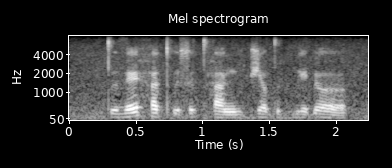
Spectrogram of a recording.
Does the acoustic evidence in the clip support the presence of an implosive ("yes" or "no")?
yes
